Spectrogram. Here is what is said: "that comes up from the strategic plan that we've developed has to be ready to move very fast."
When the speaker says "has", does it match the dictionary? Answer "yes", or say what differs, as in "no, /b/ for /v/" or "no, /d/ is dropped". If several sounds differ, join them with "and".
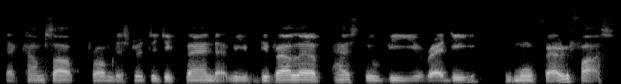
no, /s/ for /z/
